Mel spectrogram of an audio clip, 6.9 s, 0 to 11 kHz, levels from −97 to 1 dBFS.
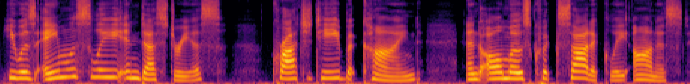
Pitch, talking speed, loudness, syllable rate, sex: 220 Hz, 95 wpm, -19 LUFS, 4.0 syllables/s, female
